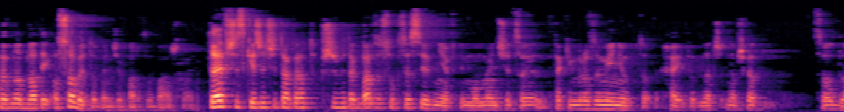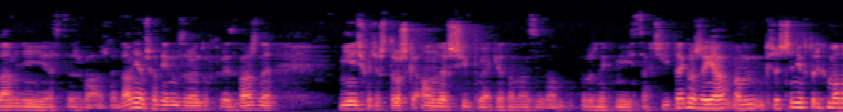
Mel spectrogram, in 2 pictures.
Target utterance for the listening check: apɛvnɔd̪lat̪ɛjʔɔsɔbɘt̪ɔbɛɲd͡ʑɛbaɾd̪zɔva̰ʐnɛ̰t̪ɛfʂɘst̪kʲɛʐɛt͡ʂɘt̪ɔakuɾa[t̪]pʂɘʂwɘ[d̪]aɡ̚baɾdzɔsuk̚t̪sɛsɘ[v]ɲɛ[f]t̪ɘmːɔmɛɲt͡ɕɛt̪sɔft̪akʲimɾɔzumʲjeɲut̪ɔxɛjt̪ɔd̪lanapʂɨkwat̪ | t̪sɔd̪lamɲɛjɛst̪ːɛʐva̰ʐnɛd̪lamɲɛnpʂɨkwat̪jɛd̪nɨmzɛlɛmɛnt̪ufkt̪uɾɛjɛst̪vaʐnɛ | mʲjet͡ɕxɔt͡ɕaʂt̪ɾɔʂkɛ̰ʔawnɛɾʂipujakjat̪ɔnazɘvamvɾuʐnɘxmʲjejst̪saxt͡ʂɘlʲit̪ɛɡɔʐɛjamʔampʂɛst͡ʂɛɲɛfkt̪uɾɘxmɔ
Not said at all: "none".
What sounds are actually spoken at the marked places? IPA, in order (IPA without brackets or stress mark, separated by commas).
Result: t̪, t̪, v, f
